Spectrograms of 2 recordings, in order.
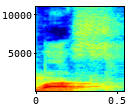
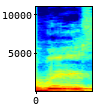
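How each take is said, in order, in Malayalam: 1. സ്വരം 'father' യിലെ 'ah' പോലെ തോന്നും. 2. സ്വരം 'day' യിലെ 'ay' പോലെ തോന്നും. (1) "അതിന്റെ ശരിയായ പ്രൊനൗൺസിയേഷൻ എന്താ? ആ വാസ് എന്നുള്ളതാണ്" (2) "വെയ്സ് എന്നുള്ളത് മിസ്പ്രൊനൗൺസ്ഡ് ആവുന്നതാണ്"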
